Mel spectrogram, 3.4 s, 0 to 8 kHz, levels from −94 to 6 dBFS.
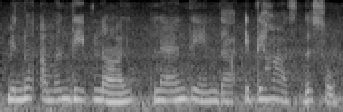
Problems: background sounds at intervals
